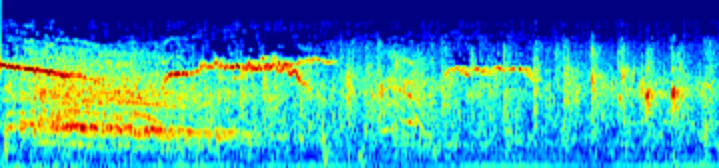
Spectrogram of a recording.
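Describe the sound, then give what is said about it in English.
A crowd cheers loudly for the gang from the Red Garter, with whoops, shouts and scattered clapping blending into a dense, sustained roar that eases slightly after a few seconds but keeps going throughout. “Give them a big cheer.”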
